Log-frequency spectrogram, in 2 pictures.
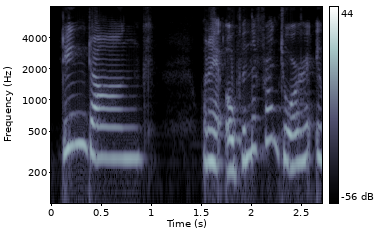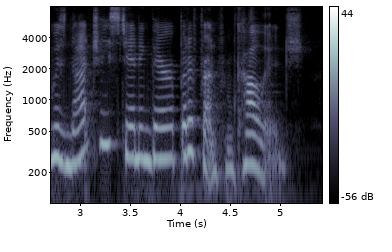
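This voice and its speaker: Woman narrating a story, fairly high voice. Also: a little mellow. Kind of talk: scripted first-person story narration.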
